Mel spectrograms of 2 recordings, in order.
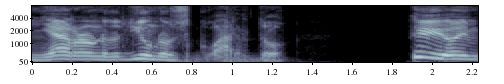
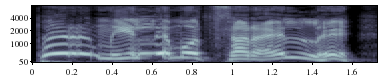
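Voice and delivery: higher-pitched amazement; astonished exclamation; 7 semitones higher than usual. Acted. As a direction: blurt it out in amazement. Il protagonista esclama meravigliato. (esclamazione stupita, acuta)

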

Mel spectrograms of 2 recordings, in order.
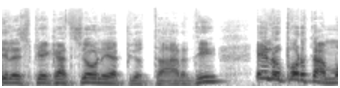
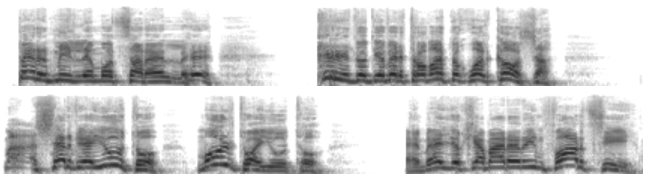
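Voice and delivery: raised, urgent calling voice; excited cry; 6 semitones higher, 4 dB louder than usual. A narrator's reading. Hero calls his friends for help, excited cry. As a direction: call out the discovery with urgency. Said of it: "gridai, colto da un'illuminazione".

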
